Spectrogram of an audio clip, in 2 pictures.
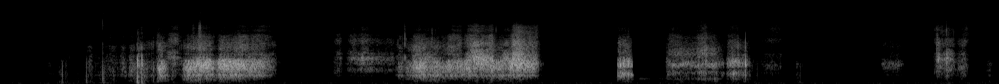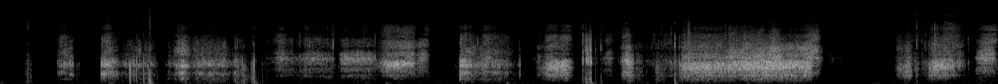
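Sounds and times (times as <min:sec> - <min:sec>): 
deep ear canal massage rubbing and scraping: 0:00.6 - 0:02.8, 0:03.4 - 0:05.4, 0:06.2 - 0:07.8, 0:08.8 - 0:18.4, 0:19.0 - 0:19.9.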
